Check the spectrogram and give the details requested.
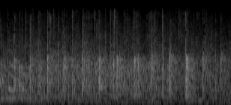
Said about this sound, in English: Guys, have a seat. Round of applause.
